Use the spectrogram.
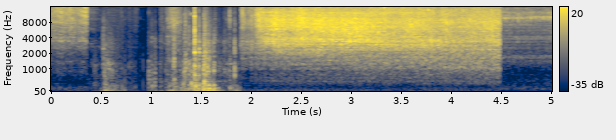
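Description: An egg white omelet sizzling in a pan, a loud steady hiss that follows a burst of clatter and handling and then stops abruptly.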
